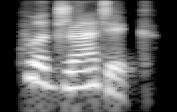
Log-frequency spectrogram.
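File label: "quadratic", Indian English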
